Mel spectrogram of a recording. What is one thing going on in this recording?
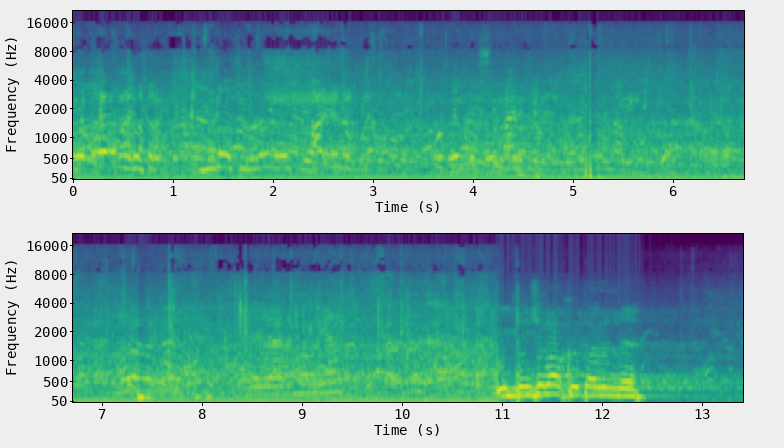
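A large crowd of men shouts and calls outdoors.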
